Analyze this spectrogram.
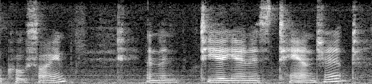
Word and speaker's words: cosine: So cosine, we just say COS, so cosine.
